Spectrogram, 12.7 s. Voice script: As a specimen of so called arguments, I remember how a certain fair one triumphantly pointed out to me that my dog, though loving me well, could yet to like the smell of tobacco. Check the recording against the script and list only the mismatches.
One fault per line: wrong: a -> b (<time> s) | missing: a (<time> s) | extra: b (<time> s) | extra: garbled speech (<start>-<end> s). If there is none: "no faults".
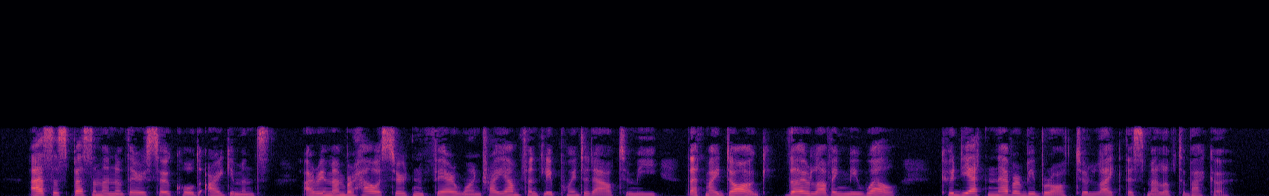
extra: their (1.3 s)
extra: never be brought (9.9 s)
